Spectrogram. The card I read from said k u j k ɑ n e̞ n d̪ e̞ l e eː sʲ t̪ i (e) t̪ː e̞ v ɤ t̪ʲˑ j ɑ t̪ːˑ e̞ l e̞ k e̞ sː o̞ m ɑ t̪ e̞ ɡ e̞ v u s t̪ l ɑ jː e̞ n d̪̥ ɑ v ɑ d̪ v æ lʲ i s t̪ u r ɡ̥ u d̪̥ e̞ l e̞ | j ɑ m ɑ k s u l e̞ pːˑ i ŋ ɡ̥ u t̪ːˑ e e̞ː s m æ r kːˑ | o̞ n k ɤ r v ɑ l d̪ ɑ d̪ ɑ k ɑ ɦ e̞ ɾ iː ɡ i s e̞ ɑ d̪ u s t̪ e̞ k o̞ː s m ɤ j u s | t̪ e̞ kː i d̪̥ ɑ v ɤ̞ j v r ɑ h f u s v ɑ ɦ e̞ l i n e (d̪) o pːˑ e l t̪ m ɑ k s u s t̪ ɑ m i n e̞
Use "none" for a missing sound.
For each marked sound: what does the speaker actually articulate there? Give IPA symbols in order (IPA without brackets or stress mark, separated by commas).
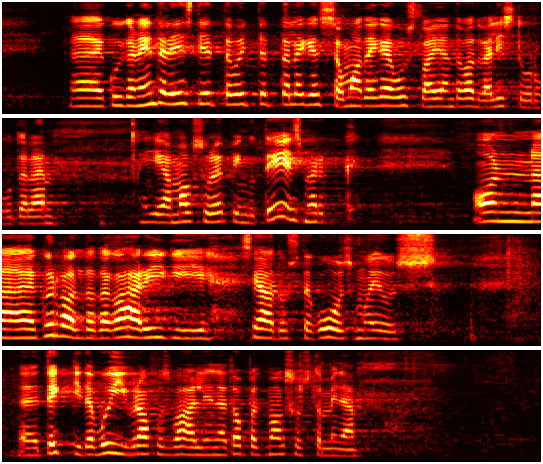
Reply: e, t̪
